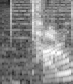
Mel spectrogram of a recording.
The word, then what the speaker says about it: tarot: It's the first T is hard. Tarot then?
